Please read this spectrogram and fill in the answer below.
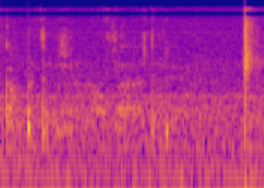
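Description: Soft whispering with a few small mouth clicks, over a steady background hiss and hum.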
